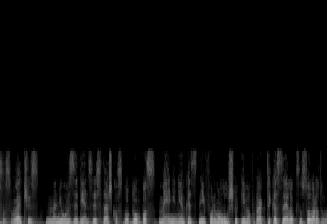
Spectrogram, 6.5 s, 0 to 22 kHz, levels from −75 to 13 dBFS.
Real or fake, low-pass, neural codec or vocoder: fake; 7.2 kHz; codec, 16 kHz in and 24 kHz out, 0.4 kbps, LongCat-Audio-Codec, fine tuned four codebook decoder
